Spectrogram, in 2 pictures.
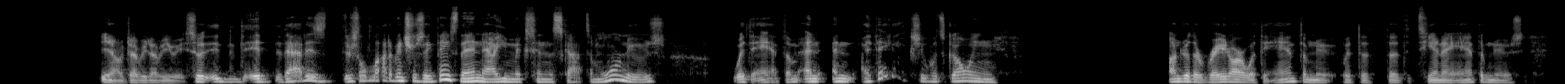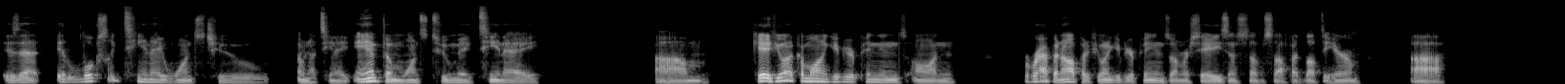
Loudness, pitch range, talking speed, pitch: -24 LUFS, 95-130 Hz, 190 wpm, 105 Hz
